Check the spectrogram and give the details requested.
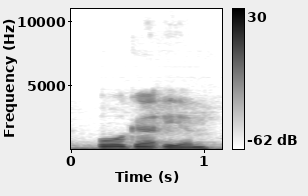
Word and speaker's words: Augurium: Someone tell me how to pronounce that word. It's Augurium.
